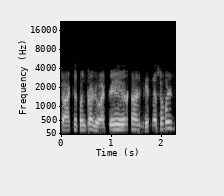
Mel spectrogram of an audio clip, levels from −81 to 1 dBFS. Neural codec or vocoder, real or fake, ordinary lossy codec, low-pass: codec, 44.1 kHz, 2.6 kbps, DAC; fake; MP3, 96 kbps; 9.9 kHz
